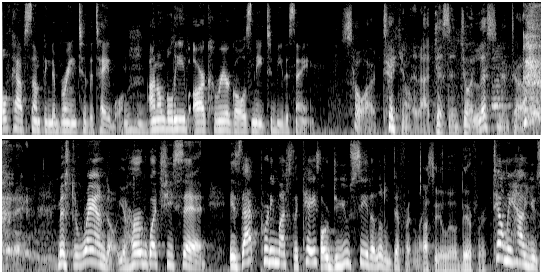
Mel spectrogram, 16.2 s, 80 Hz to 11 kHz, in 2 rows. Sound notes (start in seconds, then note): 7.8 laughter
